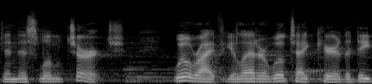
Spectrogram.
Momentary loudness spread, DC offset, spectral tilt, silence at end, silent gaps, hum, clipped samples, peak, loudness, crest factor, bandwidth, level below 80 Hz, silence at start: 11 LU; under 0.1%; -4.5 dB/octave; 0 s; none; none; under 0.1%; -8 dBFS; -29 LUFS; 22 dB; 15.5 kHz; -68 dBFS; 0 s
